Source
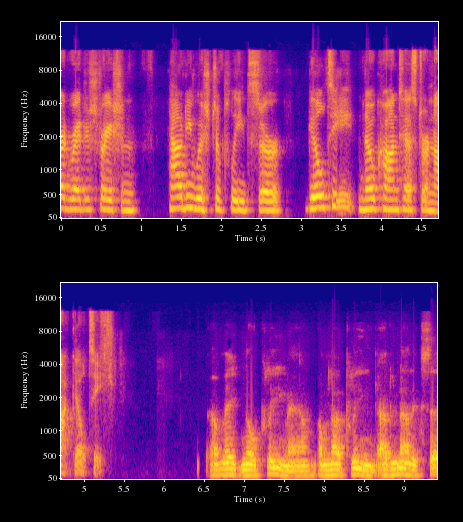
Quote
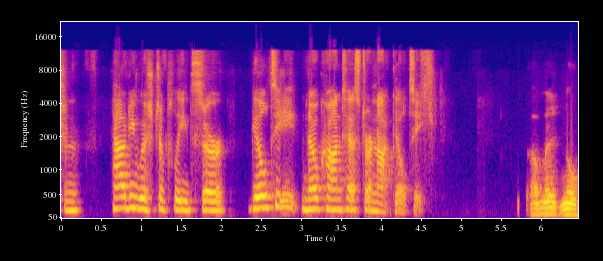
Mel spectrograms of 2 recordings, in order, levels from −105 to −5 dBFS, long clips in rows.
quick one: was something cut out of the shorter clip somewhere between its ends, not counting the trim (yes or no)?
no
